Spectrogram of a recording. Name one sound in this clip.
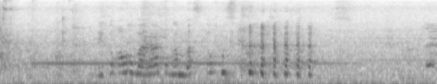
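Young women laugh together.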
